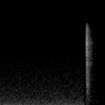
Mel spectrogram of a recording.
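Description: Faint room noise, then a single sharp, short click near the end, after which the sound cuts out to dead silence.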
